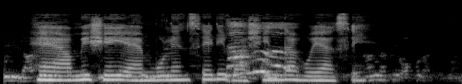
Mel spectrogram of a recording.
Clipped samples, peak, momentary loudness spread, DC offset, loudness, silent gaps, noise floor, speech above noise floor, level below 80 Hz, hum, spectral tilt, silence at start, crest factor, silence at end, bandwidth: under 0.1%; -6 dBFS; 10 LU; under 0.1%; -20 LUFS; none; -48 dBFS; 27 dB; -60 dBFS; none; -4.5 dB/octave; 0.05 s; 16 dB; 0.4 s; 11.5 kHz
